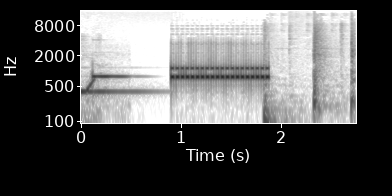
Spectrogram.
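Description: A telephone bell rings in one loud, rapid trilling burst lasting about a second on Radio UNAM's program Prisma RU, preceded by a steady tone and followed by a few clicks and clunks, with no voices.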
